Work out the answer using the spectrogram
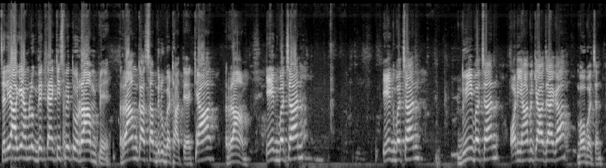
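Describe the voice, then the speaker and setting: A man teaching Sanskrit grammar in a class, quizzing his students with "what will it become?" and then giving the answer himself, slowing right down to draw out each word form. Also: sits high, expressive, pushed and bright, a little hiss or hum. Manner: drills by asking and answering his own questions; slows down and stretches words while reciting forms.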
